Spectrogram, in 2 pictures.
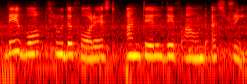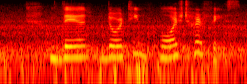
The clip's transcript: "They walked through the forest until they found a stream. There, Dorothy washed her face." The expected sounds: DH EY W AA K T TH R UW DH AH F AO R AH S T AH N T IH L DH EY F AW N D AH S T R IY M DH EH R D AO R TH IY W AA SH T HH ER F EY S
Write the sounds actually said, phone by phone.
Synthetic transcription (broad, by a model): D EY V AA K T R UW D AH F AO R AH S T AH N T IH L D EY F AW N D AH S T R IY M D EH R D AO R T IY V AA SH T HH ER F EY S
